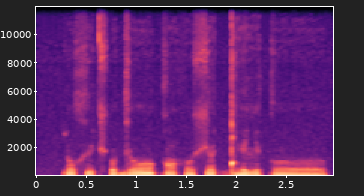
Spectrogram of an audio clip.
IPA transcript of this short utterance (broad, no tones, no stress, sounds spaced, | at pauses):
ɾ o x ɨ t͡ʃʼ ʊ ɡʲ oː k ɒ h o ʃ ə ɡ͡ǃ e lʲ ə k ʊː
